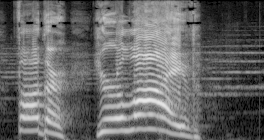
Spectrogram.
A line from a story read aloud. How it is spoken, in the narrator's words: Oliver shouts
